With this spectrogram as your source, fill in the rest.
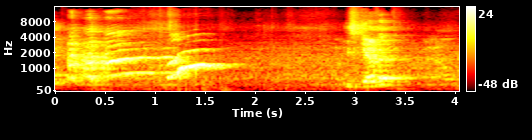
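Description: A man and a boy slap hands in a high five.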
